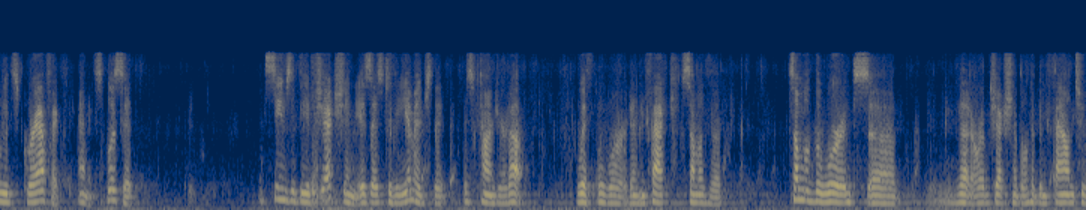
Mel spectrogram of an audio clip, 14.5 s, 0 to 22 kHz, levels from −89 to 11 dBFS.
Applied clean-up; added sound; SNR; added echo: neural separator model SepFormer DNS4.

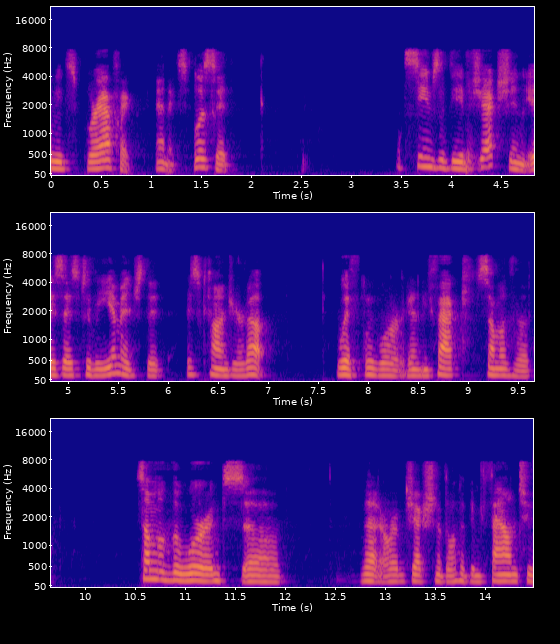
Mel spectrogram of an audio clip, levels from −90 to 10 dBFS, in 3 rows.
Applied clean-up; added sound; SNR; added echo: neural mask model DeepFilterNet 3.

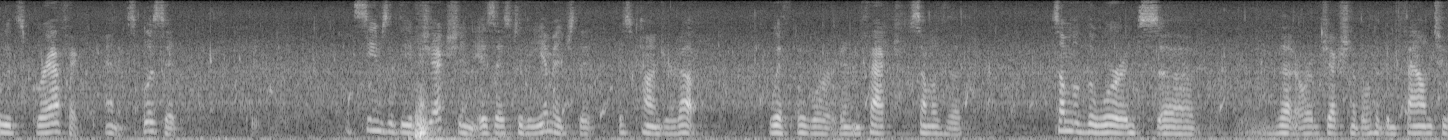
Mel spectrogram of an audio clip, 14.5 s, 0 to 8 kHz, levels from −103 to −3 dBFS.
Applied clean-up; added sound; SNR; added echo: none; Stream; 11 dB; reverberation time 2.3 s.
